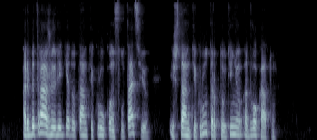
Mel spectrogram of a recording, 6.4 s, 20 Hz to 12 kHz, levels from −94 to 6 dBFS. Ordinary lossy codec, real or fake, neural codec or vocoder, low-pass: Opus, 24 kbps; real; none; 10.8 kHz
